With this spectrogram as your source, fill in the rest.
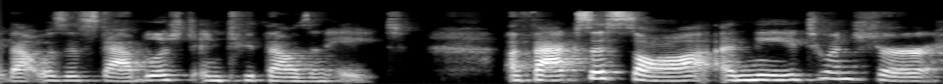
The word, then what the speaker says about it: Afaxys: who need it and our name actually stems from a combination of both affordable and access which is how you would pronounce a faxes another little tidbit here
